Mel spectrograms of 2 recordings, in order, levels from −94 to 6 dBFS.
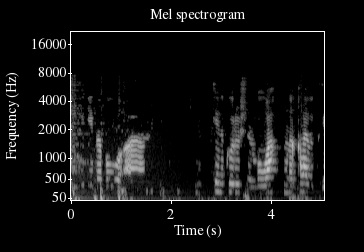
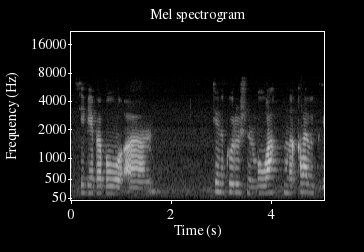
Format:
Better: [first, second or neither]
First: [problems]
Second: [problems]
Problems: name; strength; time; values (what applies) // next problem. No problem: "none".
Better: second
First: noise reduction (classical method spectral subtraction)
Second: none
